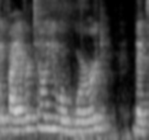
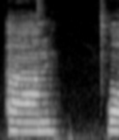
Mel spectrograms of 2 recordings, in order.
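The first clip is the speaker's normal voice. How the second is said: ordinary talk, nothing marked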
